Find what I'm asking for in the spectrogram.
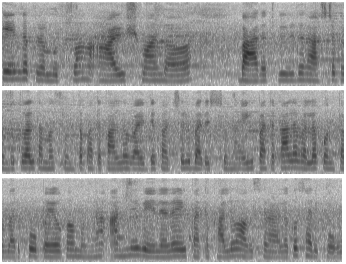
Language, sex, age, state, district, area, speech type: Telugu, female, 18-30, Andhra Pradesh, Visakhapatnam, urban, spontaneous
